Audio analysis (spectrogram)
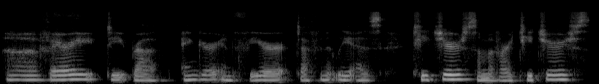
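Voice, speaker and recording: A woman leading a guided meditation in a soft, slow, often half-whispered voice. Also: medium pitch, flat delivery, gravelly. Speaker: meditation leader.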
